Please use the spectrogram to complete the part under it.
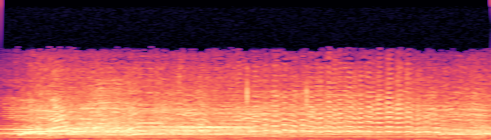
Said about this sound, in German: Das, was sich anhört wie der Jubel bei einem Fußballspiel, ist die Freude über den Moment, der das vorläufige Ende einer beispiellosen politischen Krise in Südkorea markiert.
